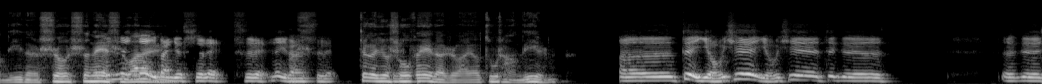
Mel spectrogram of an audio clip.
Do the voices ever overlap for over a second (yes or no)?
no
